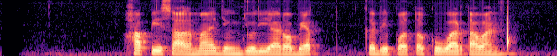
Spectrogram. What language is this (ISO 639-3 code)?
sun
